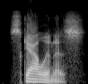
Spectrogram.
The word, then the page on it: scalenus: American English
